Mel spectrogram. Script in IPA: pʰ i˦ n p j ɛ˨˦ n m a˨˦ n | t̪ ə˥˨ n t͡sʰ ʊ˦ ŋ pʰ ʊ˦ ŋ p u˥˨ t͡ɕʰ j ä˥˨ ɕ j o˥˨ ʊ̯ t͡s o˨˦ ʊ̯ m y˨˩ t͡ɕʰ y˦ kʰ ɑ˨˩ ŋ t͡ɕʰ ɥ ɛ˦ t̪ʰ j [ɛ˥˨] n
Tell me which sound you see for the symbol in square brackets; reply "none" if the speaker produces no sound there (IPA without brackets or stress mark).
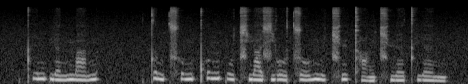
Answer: ɛ˥˨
